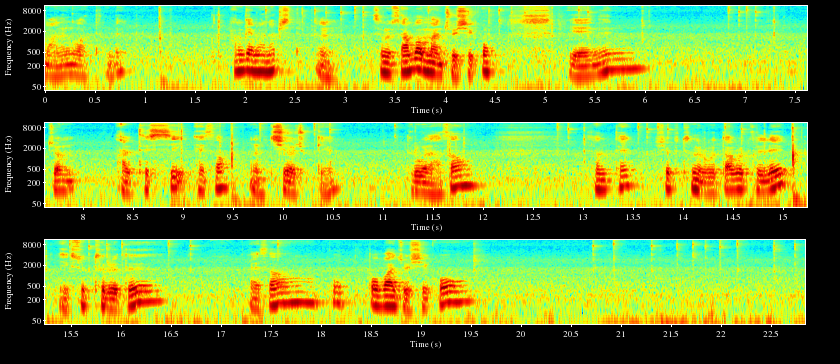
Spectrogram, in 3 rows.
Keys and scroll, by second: 1.1 ctrl+z, 4.9 alt+2, 8.8 alt+c, 9.4 alt+q, 9.9 alt+`, 11.6 alt+3, 15.0 alt+shift+w.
